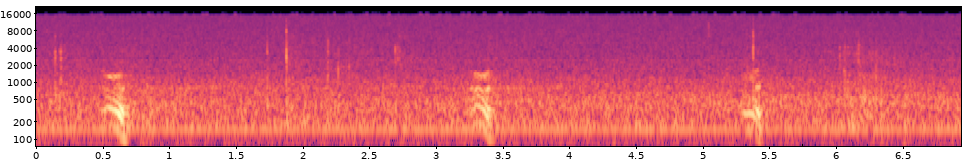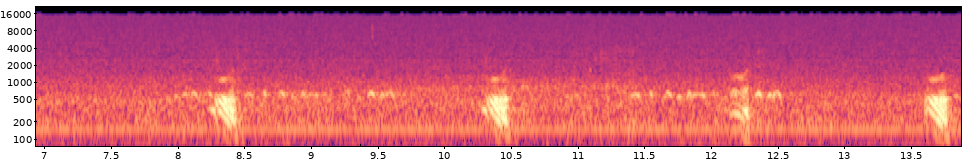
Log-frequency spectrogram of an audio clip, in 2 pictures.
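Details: A bull moose in rut gives short, deep grunts every two seconds or so in autumn in Vest-Telemark, Norway.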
